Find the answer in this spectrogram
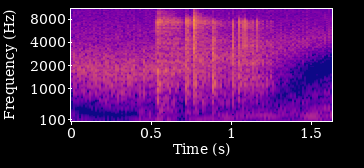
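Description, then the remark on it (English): Dice are rolled across a hard table for a character's dexterity score in a quick burst of sharp clicks and rattles, fairly loud, then settle into quiet with no voices. “Let's go back to the dice.”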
